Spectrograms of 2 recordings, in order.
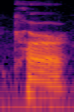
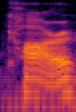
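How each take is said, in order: First: The vowel sounds closer to an 'eh'. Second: The vowel sounds like a plain open 'ah'. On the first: "they'd say car ... Like the A is an E for them" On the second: "instead of saying car"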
